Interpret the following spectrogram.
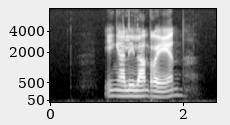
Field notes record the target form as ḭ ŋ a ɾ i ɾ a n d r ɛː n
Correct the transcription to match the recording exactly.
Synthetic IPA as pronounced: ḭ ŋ a l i l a n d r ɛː n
